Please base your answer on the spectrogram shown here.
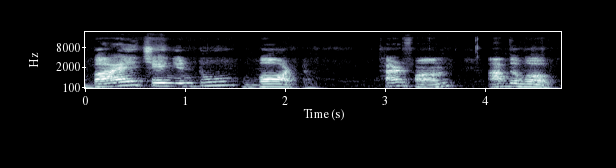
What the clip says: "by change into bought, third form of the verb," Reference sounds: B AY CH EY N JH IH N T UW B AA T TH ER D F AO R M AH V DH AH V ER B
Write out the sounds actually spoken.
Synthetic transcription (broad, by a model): B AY CH EY N JH IH N T UW B AA T T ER D F AO R M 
